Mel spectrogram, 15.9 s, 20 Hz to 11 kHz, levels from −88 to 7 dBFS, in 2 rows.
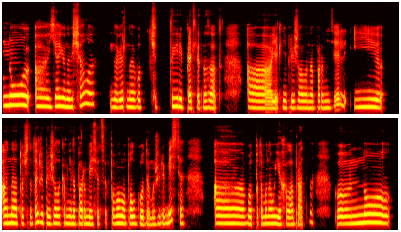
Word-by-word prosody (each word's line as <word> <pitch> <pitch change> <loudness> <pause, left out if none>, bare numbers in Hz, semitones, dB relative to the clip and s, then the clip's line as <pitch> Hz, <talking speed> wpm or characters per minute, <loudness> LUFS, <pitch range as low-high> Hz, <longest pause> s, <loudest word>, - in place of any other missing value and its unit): Ну, 285 0 +5
а, 255 -1 0
я 245 +2 +1
ее 255 -1 +4
навещала, 275 +8 0 0.3
наверное, 225 0 0
вот 220 -1 -5
4-5 225 -2 -2
лет 195 +1 -4
назад. 205 -1 -2 0.5
А, 200 - +1
я 100 - +1
к - - -18
ней 205 -1 -3
приезжала 200 -1 -1
на 195 0 -1
пару 200 0 -5
недель, 200 -7 -4
и 230 -1 +1 0.3
она 225 0 +4
точно 215 0 -5
так 240 +5 0
же 245 - +2
приезжала 220 0 +1
ко 220 - -7
мне 215 0 0
на 205 -1 0
пару 210 0 +1
месяцев. 200 -2 -5
По-моему, 215 0 +3
полгода 210 -2 +1
мы 190 - -4
жили 210 +2 -5
вместе, 225 -2 -2 0.6
э, 220 -1 +3
вот, 205 -2 0
потом 210 - -3
она 215 0 +1
уехала 200 -2 +1
обратно. 255 +5 -6 0.4
О, 210 +1 +1
но 240 0 +3
220 Hz, 160 wpm, -20 LUFS, 205-235 Hz, 0.6 s, Ну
